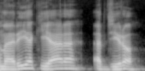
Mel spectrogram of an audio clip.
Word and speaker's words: Maria Chiara Argirò: go with the floor go with the floor Maria Kiara ariro you are the perfect perfect you s that's the perfect ending perfect pronunciation amazing thank you thank you so don't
